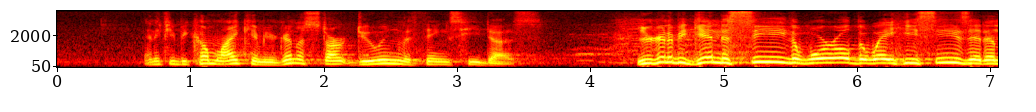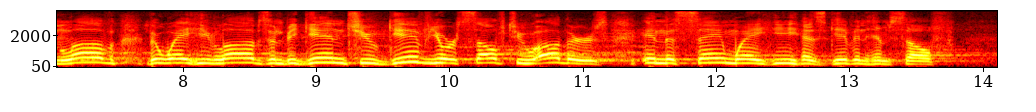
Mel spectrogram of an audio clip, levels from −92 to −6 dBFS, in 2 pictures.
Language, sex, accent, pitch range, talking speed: English, male, American, 160-220 Hz, 210 wpm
